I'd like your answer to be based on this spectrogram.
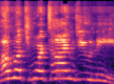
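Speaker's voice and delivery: loud, high-pitched character yell. Playing Kendall calling out to someone through smoke: character yelling. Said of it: "Kendall's going to yell".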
